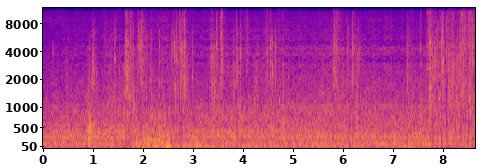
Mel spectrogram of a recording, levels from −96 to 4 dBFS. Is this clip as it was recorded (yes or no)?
no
